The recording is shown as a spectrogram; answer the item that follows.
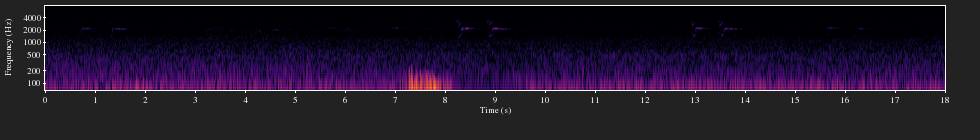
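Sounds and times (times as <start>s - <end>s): low outdoor rumble: 9.5s - 18.0s.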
